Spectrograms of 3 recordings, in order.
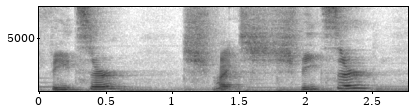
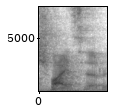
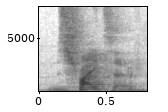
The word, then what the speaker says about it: Schweitzer: i've seen people say sir schwitzer but i mean it's i'm pretty sure it's pronounced schweitzer it's it's swiss german schweitzer anyway whatever i'm super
